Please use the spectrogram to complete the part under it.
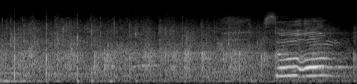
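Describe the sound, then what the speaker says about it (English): Audience applause at a talk on AI-driven law enforcement, a dense steady patter of many hands clapping, moderately close, with a voice speaking over it near the end. "Give a round of applause."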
